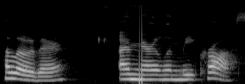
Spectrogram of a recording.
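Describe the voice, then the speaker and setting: A woman's voice: fairly high pitch, normal speed, creaky, darkish tone, rough recording. A woman acting a carefree, naive young stowaway in a retro radio drama. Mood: breezy, innocent.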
